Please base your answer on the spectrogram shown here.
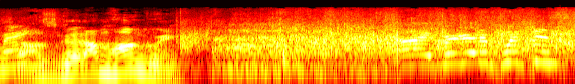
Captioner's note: audience claps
